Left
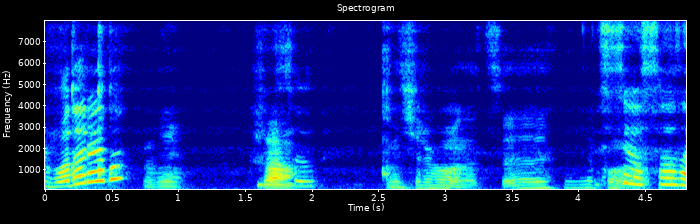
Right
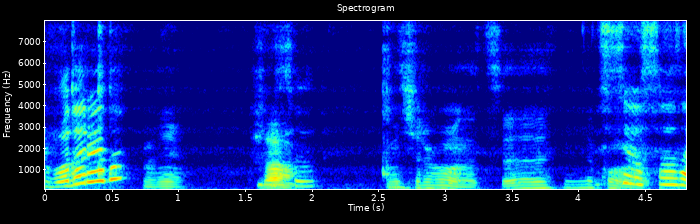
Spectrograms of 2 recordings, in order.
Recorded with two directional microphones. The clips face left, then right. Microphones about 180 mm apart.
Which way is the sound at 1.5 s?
15° right (ahead or behind).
